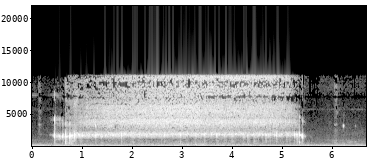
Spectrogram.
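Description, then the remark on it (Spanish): A steady airy hiss as air is drawn through a Pioneer Inside Boro vape device with its airflow set to 3, its maximum, runs for about five seconds with a faint crackle, then stops abruptly. It is moderately loud, with no talking. “Entonces, he de decir que el cacharrito lo llevo con, el paso de aire 3, que es el máximo que tenía.”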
